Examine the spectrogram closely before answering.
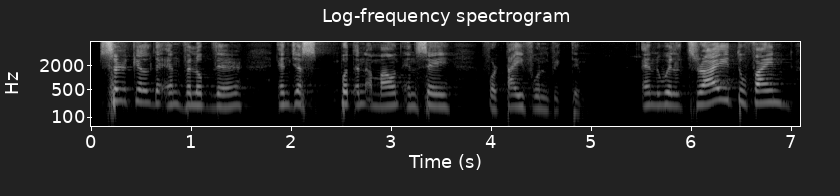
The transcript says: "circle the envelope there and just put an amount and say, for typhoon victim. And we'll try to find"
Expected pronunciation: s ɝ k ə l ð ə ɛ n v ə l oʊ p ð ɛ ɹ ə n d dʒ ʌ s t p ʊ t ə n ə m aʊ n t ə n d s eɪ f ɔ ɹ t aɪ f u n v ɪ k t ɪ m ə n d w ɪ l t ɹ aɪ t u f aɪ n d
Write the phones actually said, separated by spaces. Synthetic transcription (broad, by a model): s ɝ k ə l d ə ɛ n v ə l oʊ p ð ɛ ɹ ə n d dʒ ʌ s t p ʊ t ə n ə m aʊ n t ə n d s eɪ f ɔ ɹ t aɪ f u n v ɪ k t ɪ m ə n d w ɪ l t ɹ aɪ t u f aɪ n d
